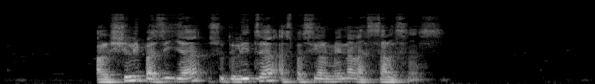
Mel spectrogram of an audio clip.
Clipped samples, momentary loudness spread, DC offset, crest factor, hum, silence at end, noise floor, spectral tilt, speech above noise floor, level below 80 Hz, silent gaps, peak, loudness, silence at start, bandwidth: under 0.1%; 13 LU; under 0.1%; 18 dB; none; 1.55 s; -72 dBFS; -6 dB/octave; 50 dB; -60 dBFS; none; -6 dBFS; -23 LUFS; 0.95 s; 11.5 kHz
